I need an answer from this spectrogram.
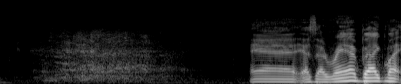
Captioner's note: audience laughs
